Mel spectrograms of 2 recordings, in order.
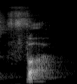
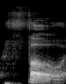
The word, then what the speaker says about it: pho: Well, another of my favorites on the road is pho, or pho as us white people tend to say, or the Americans say. Pho. P-H-O.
